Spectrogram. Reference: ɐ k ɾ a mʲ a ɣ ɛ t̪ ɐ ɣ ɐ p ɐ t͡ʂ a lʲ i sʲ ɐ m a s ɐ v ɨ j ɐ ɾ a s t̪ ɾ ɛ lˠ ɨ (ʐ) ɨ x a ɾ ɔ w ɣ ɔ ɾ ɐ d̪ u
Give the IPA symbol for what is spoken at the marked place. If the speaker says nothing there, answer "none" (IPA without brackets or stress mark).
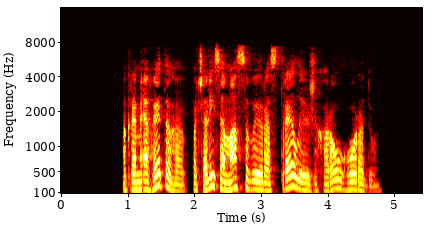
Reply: ʐ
